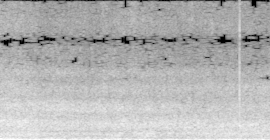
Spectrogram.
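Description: Steady road-traffic noise at a busy intersection: cars passing on wet pavement give a constant tyre hiss over a low rumble.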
